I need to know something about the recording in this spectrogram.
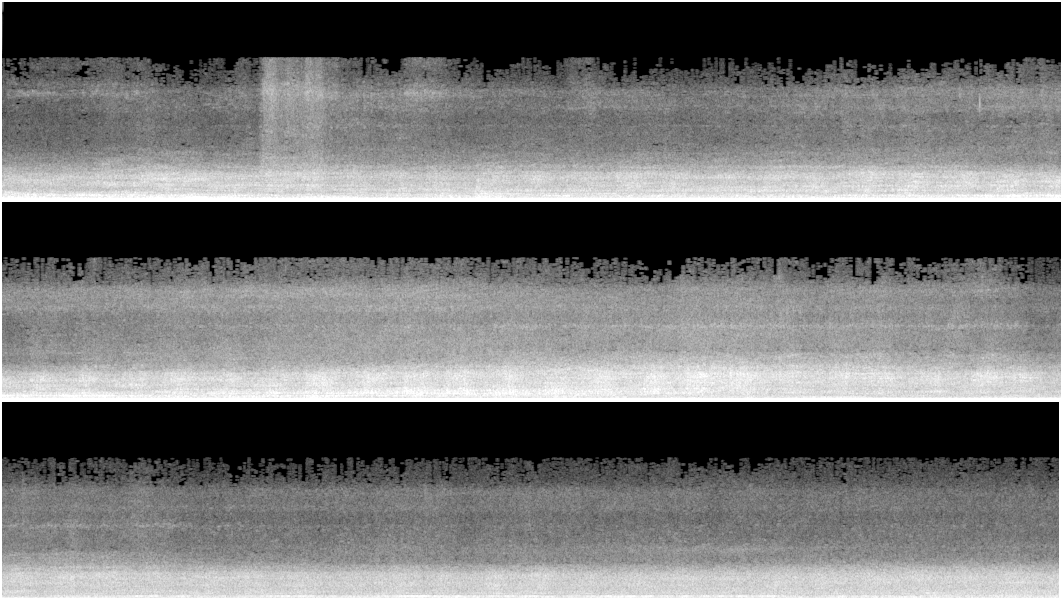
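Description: Concrete mixer truck's diesel engine running close by: a steady engine drone whose pitch shifts a little over time, over a low rumble.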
